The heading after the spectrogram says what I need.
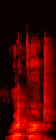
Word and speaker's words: record: What you need to remember is that the noun is always stressed in the first syllable. So we say record.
